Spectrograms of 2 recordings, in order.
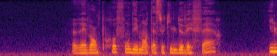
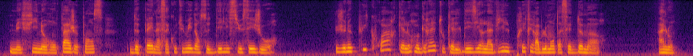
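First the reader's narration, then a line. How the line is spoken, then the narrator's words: Joyful exclamation. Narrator (French): s'écria-t-il avec un transport de joie peu commun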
